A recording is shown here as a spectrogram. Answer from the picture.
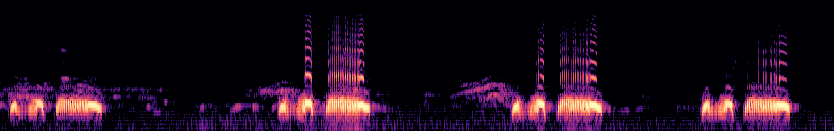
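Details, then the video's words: Repeated spotted dove coos in the 'bài bản bổi' song style, meant to make a silent captive dove sing. Four phrases, each a quick double note and a longer coo. One phrase is louder and harsher. "cu gáy bài bản bổi nghe khó đỡ nhất hiện nay, khó mấy cũng phải gáy theo"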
